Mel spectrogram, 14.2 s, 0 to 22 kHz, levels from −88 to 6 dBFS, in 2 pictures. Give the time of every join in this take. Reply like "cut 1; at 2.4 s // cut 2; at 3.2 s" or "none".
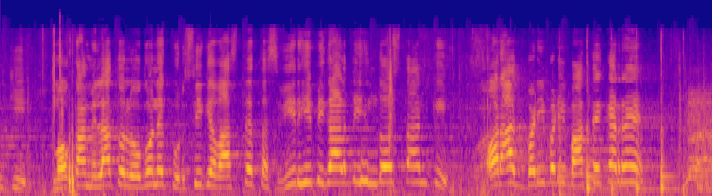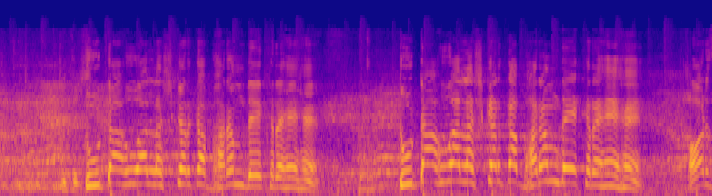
cut 1; at 6.6 s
